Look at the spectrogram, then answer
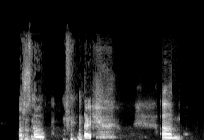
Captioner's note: laughing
